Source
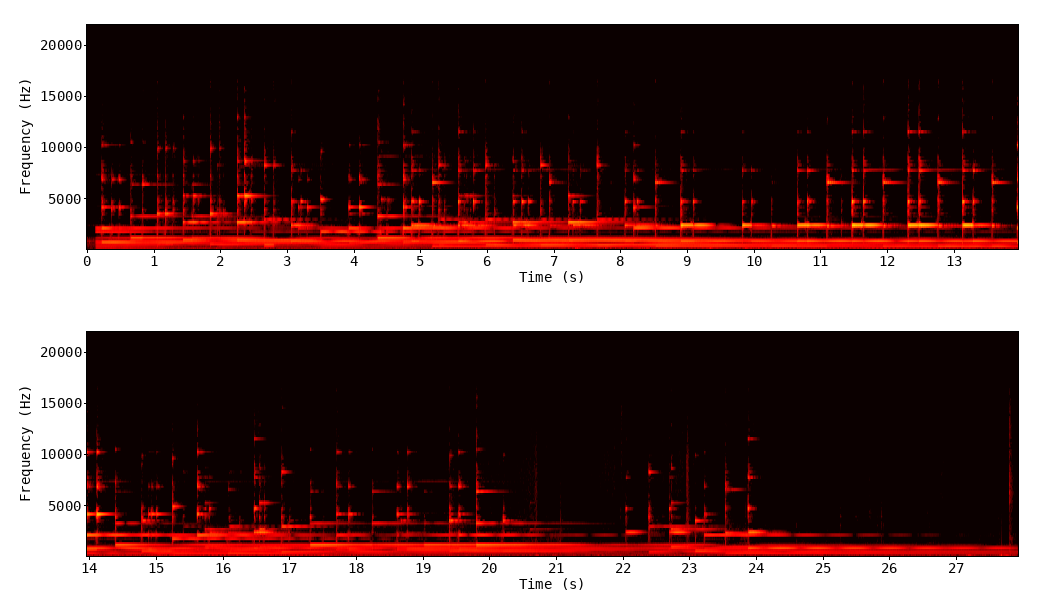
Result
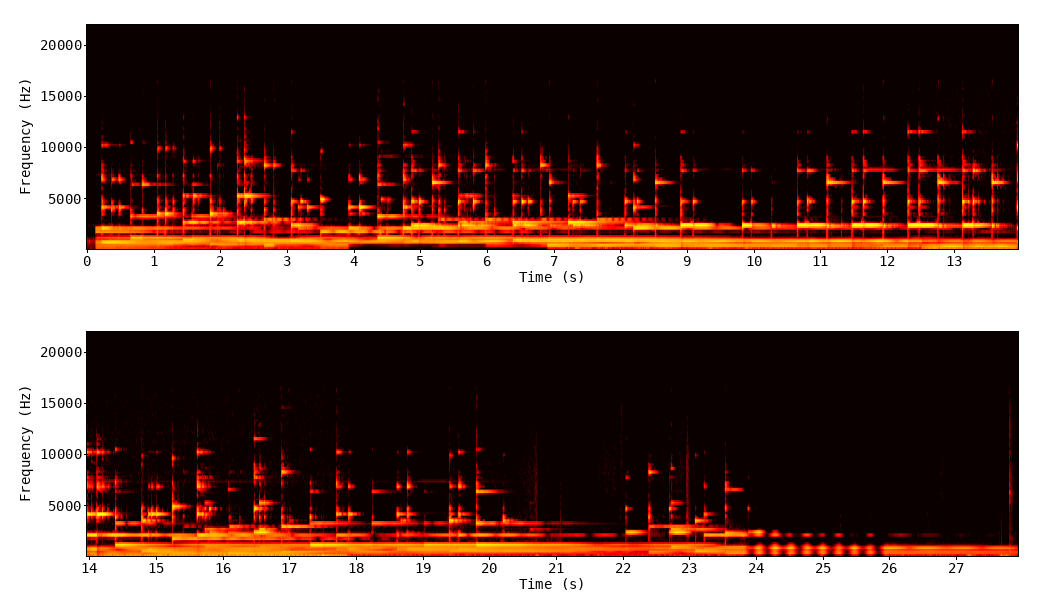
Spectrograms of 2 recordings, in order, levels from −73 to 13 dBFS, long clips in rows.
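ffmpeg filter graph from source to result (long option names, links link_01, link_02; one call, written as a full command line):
ffmpeg -i in.wav -filter_complex "[0:a]asettb=1/sr,asplit=3[link_01][link_02][link_03];[link_01]atrim=end=3.924[link_04];[link_02]atrim=start=3.92:end=6.91,asetpts=PTS-STARTPTS,afade=type=in:duration=0.004:curve=qsin,afade=type=out:start_time=2.986:duration=0.004:curve=qsin,highpass=frequency=750:width=0.5412,highpass=frequency=750:width=1.3066,acrusher=bits=9:mode=log:mix=0:aa=0.000001[link_05];[link_03]atrim=start=6.906[link_06];[link_04][link_05]acrossfade=duration=0.004:curve1=hsin:curve2=qsin[link_07];[link_07][link_06]acrossfade=duration=0.004:curve1=qsin:curve2=hsin,asettb=1/sr,asplit=3[link_08][link_09][link_10];[link_08]atrim=end=12.524[link_11];[link_09]atrim=start=12.52:end=17.87,asetpts=PTS-STARTPTS,afade=type=in:duration=0.004:curve=qsin,afade=type=out:start_time=5.346:duration=0.004:curve=qsin,bass=frequency=250:gain=12,treble=frequency=4000:gain=4,bandreject=frequency=870:width=24,aecho=1:1:82|164|246:0.158|0.0555|0.0194,atrim=end_sample=235935[link_12];[link_10]atrim=start=17.866[link_13];[link_11][link_12]acrossfade=duration=0.004:curve1=hsin:curve2=qsin[link_14];[link_14][link_13]acrossfade=duration=0.004:curve1=qsin:curve2=hsin,asettb=1/sr,asplit=3[link_15][link_16][link_17];[link_15]atrim=end=23.814[link_18];[link_16]atrim=start=23.81:end=25.93,asetpts=PTS-STARTPTS,afade=type=in:duration=0.004:curve=qsin,afade=type=out:start_time=2.116:duration=0.004:curve=qsin,lowpass=4100,aeval=exprs='val(0)*pow(10,-21*(0.5-0.5*cos(2*PI*4.2*n/s))/20)':channel_layout=same[link_19];[link_17]atrim=start=25.926[link_20];[link_18][link_19]acrossfade=duration=0.004:curve1=hsin:curve2=qsin[link_21];[link_21][link_20]acrossfade=duration=0.004:curve1=qsin:curve2=hsin,afftdn=noise_reduction=15:noise_floor=-41,alimiter=level_in=18dB:limit=-1dB:release=50:level=0:latency=1,volume=-1dB" out.wav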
